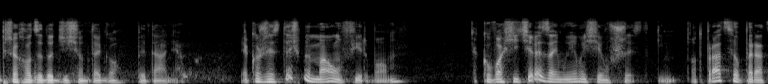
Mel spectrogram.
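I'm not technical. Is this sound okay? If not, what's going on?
No. From 0.56 to 1.5 s and from 1.8 to 2.33 s, a quiet delayed copy of the speech trails about 0.36 s behind, louder the second time. This is echo leak, likely from a loudspeaker whose echo canceller let its sound back through.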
